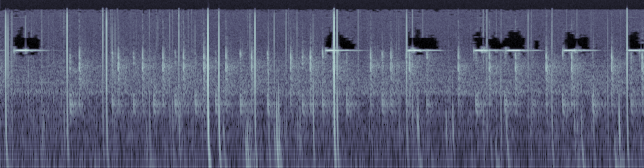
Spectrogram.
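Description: An air fryer's touch panel beeps with short electronic tones as its buttons are pressed.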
